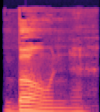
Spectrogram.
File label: "BONE", English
